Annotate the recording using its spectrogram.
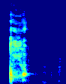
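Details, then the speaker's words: Adult coughing right after inhaling from a vape cartridge: one harsh cough burst with a second push, then fading breath; an irritant cough. "I didn't even think I was gonna start coughing so fast."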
